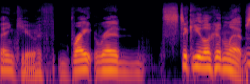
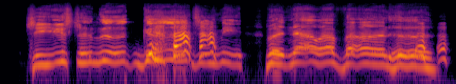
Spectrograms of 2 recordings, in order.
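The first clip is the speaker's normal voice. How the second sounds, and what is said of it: Raspy singing voice. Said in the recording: “you got a nice little raspy voice.”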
